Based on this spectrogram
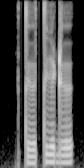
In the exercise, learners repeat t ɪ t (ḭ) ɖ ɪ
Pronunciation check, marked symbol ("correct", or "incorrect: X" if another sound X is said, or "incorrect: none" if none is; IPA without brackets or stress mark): incorrect: i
